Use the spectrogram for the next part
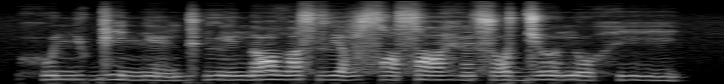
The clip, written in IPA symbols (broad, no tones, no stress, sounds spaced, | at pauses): h u nʲ u ɡ i nʲ ẽ ɡ | lʲ ẽ n ɤ ðˤ e s lʲ ɛ v sˤ ɛ sˤ ɛ ɦ ɛ̃ s ɔ dʲ ɤ n o h i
